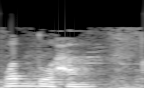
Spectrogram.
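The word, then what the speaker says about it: Wadduha (والضحى): So when you pronounce it, it should end in between the tongue and the roof. Wadduha.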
